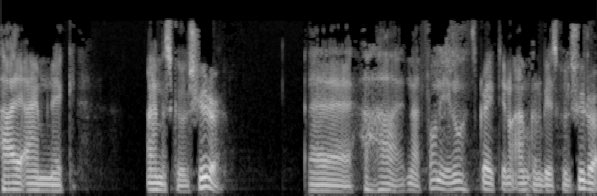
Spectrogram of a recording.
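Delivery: breezy, casual, offhand, nonchalant throwaway tone. Describing how a guy would introduce himself, imitating his nonchalant way. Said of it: "in this kind of nonchalant way".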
